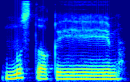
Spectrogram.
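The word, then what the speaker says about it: مستقيم: enfin le MIM ça nous donne le mot mustaqim ça donne je répète alors notre dernier verset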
